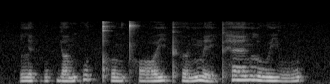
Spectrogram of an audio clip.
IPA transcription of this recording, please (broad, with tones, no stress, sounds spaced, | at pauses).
l ɪ˨ k̚ uː˨ k̚ j ɐ˨˥ m kʷ ɐ˥ k̚ pʰ ʊ˨ ŋ t̪ʰ ɔː˨˥ j pʰ ɵ˨˥ n m e˨˩ j pʰ ɛː˥ n l uː˧ j uː˨˥ t̚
